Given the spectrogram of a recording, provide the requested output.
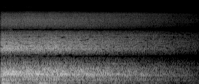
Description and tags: convoluted back to back loop 60 bpm 2h
This is loop 16 in a series of 40 loops that belong together. They all have a deep dubspace feel at 60 bpm and belong to the "Convoloops pack 01 - back to back dubspace 60 bpm" sample pack. They all have the same name: "convoluted back to back loop 60 bpm"
with a number and letter suffix (1a till 5h). Each group with the same
number but with different letters are based on the same sounds and
feel. The most rhythmic ones are these with suffix a till d and these
with e till h are more effects. They were created using the microtonik VSTi.
I took the back to back preset and convoluted it with some variations
of itself. After this process I added some more convolution with
another SIR, a resonator effect from MHC, and some more character with (you never guess it) the excellent Character plugin from my TC powercore firewire. All this was done within Cubase SX.
After that I mastered these loops within Wavelab using several plugins:
fades, equalising, multiband compressing, limiting & dither.
60-bpm, deep, dub, dubspace, loop, space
